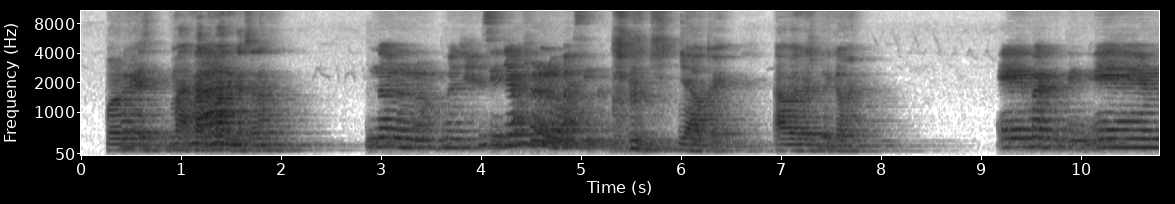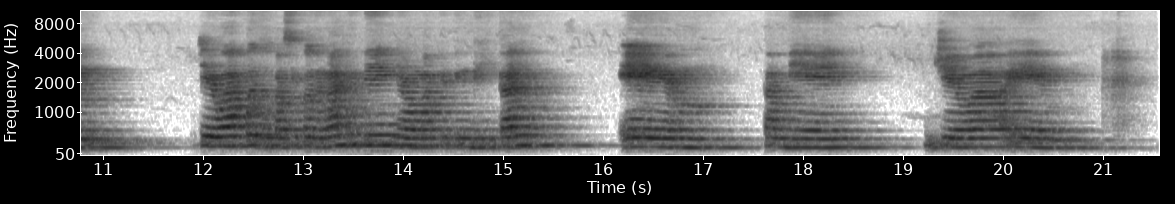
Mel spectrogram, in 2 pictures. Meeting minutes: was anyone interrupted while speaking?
Yes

